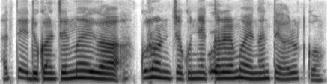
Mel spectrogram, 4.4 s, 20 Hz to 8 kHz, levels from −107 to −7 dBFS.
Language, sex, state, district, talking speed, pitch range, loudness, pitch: Wancho, male, Arunachal Pradesh, Longding, 165 wpm, 210-235 Hz, -17 LUFS, 220 Hz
